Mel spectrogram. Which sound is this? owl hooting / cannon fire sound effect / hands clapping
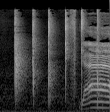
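hands clapping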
